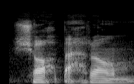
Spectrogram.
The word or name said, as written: Shah Bahram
